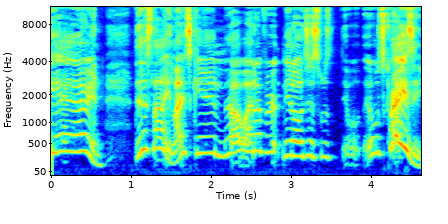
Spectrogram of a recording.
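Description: In an American accent, the speaker's pitch swings very widely on a very clean recording with a silent background. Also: man. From Miami, Florida. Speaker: podcast host. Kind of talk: solo opinion commentary.

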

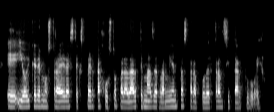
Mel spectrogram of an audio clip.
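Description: A woman is speaking. Her pace is fairly quick. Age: 30s. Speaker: podcast host and therapist. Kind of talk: casual chat.

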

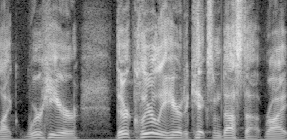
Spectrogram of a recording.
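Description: A man with a Southern US accent talks at a fairly quick pace in a bright, sharp tone. His pitch varies in an ordinary way, and the room echo is audible. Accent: Southern US (Georgia). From US South, South Georgia. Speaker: pastor. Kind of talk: sermon. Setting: church.

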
